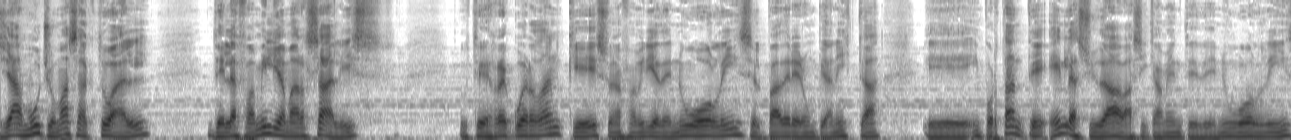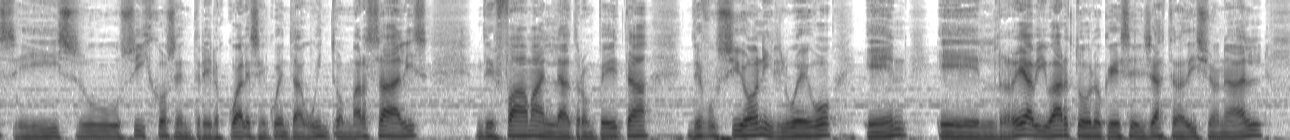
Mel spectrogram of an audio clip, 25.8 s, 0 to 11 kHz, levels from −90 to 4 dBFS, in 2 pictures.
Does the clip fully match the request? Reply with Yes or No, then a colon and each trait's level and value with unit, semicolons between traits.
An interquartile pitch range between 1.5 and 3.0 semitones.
No: average, 4.0 semitones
